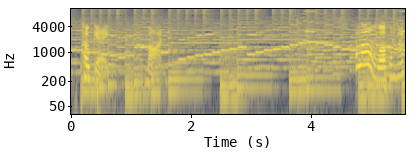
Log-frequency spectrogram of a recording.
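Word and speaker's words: Pokémon: above the E and Pokemon makes the e a short a so poke game on it's part of the reason why my username is poke p-o-k-a-y reviews because uh news flash that's how you pronounce it poke come on oh and welcome to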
